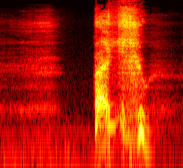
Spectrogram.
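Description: A short in-breath followed by one loud, explosive sneeze; an ordinary sneeze.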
